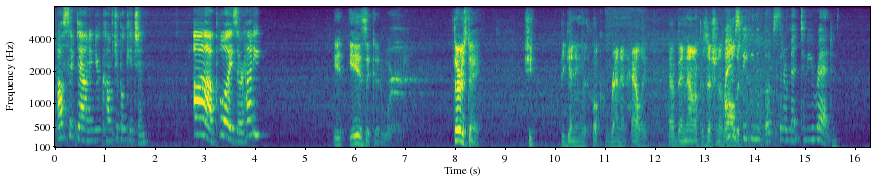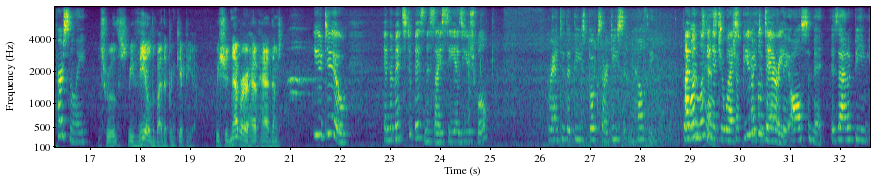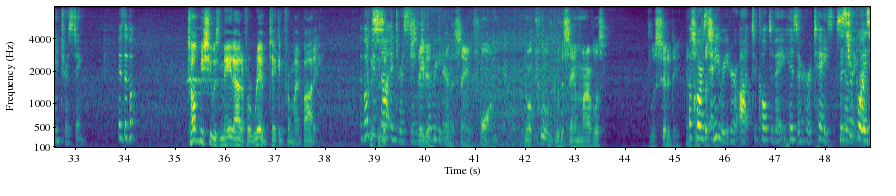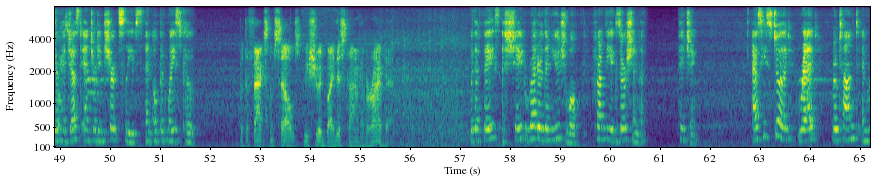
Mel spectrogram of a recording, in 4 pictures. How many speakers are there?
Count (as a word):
four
